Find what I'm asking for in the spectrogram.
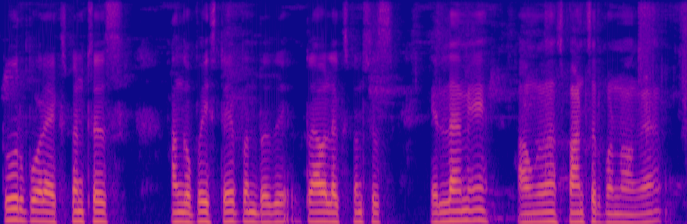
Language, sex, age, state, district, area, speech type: Tamil, male, 30-45, Tamil Nadu, Nagapattinam, rural, spontaneous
